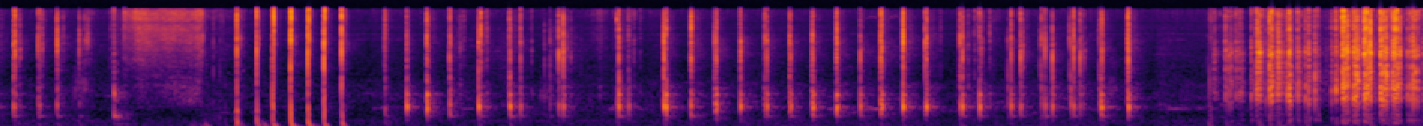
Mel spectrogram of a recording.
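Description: A fingertip and short nail tap rapidly on a solid, rough concrete window sill, giving dozens of dry, sharp clicks with almost no ring. A few taps land deeper and fuller near the two-second mark. The clip ends in a dense, noisy rasp across the surface.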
